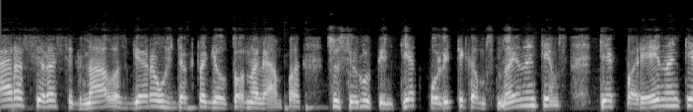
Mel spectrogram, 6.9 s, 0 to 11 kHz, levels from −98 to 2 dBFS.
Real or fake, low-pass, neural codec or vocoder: fake; 7.2 kHz; codec, 16 kHz, 16 kbps, FreqCodec, larger model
